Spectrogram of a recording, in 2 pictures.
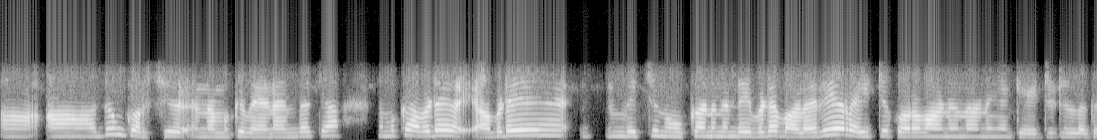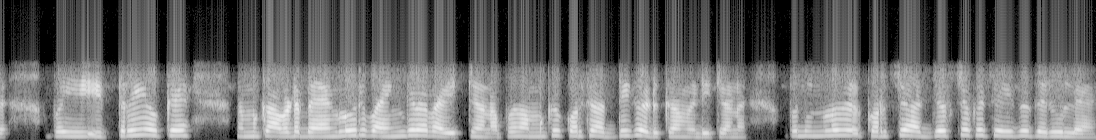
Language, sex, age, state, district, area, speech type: Malayalam, female, 30-45, Kerala, Kozhikode, rural, conversation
